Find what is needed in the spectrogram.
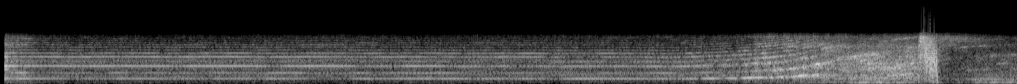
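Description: Locomotive passing close by, giving a steady droning tone with many overtones. Over the last couple of seconds the tone rises in pitch and grows louder, then a sharp click and the sound drops away.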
